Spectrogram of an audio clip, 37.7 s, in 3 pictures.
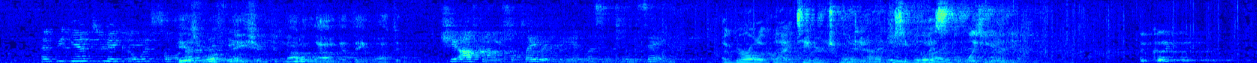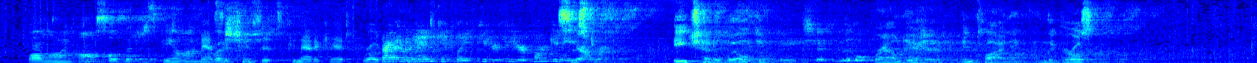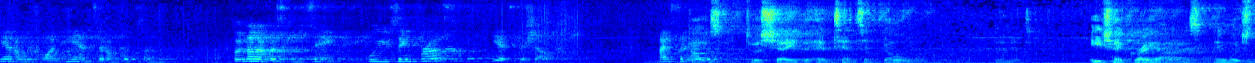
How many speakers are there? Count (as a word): eight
